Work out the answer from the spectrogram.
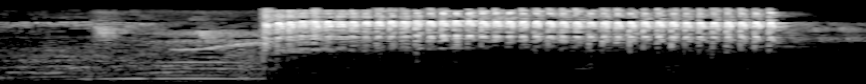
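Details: Sunda pygmy woodpecker, called pelatuk beras, calling actively: softer mixed whistles and a rising note at first, then a loud, fast, buzzy pulsed trill of about two and a half seconds that stops abruptly.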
